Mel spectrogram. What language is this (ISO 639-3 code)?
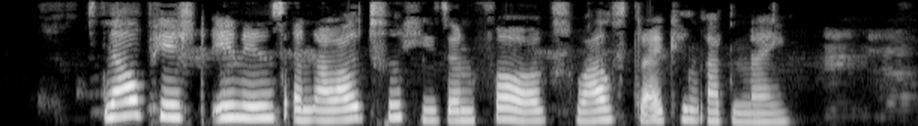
eng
